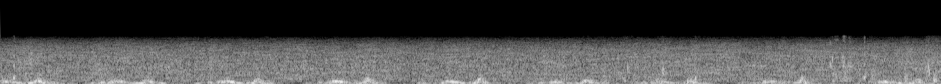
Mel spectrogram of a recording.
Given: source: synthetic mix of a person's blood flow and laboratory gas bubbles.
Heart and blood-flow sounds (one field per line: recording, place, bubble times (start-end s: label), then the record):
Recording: Doppler ultrasound of blood flow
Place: precordium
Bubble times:
0.00-0.02 s: bubbles
0.10-0.18 s: bubbles
6.22-6.33 s: bubbles
6.60-6.69 s: bubbles
6.92-7.00 s: bubbles
8.28-8.77 s: bubbles
8.96-9.42 s: bubbles
From the record:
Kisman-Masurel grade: 222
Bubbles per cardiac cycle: several, 3 to 8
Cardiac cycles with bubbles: 10 to 50%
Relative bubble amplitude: moderate (0.250 to 0.450)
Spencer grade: 2 (many but less than half of the cardiac periods contain bubble signals, singularly or in groups)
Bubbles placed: only in the low amplitude regions of the cardiac cycle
